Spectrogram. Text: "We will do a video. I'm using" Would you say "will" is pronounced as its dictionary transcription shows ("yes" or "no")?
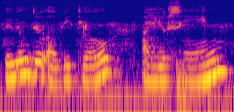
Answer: yes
